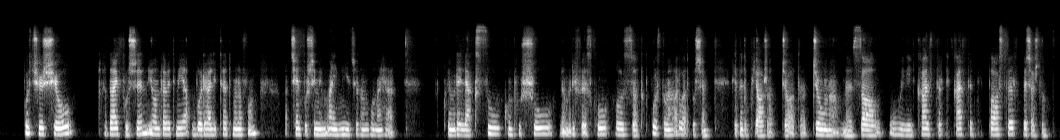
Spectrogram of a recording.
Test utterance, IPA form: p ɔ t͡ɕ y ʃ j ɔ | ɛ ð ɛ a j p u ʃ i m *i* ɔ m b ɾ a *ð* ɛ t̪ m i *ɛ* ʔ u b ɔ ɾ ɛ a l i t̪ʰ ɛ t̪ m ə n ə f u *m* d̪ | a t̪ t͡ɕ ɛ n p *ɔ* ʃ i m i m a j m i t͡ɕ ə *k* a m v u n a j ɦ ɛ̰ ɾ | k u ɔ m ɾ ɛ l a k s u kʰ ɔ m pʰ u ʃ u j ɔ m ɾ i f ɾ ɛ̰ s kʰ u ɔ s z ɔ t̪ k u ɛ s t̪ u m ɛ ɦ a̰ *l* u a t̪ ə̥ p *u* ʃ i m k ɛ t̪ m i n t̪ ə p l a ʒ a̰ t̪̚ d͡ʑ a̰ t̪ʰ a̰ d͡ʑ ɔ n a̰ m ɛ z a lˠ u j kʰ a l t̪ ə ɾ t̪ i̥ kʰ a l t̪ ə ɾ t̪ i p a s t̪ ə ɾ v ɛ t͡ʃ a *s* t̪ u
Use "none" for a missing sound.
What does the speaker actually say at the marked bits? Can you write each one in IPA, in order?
j, v, a, n, u, k, ɾ, u, ʃ

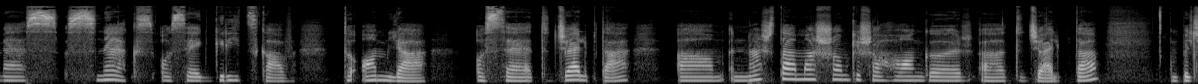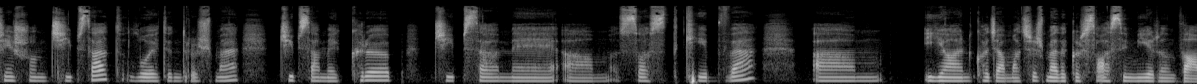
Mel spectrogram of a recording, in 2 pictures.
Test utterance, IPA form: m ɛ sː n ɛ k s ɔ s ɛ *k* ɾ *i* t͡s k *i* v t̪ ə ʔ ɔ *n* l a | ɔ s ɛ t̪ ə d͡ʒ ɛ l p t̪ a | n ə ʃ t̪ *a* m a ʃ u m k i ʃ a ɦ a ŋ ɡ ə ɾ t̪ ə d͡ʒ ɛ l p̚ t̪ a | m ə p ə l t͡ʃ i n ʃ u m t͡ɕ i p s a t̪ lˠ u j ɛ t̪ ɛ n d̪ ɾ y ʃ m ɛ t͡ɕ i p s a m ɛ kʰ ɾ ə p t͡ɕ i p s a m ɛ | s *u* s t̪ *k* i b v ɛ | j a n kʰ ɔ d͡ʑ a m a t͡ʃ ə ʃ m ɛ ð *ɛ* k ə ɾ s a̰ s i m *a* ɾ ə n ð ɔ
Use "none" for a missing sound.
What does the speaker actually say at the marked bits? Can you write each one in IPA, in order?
ɡ, i, a, m, a, ɔ, kʰ, ɛ, i

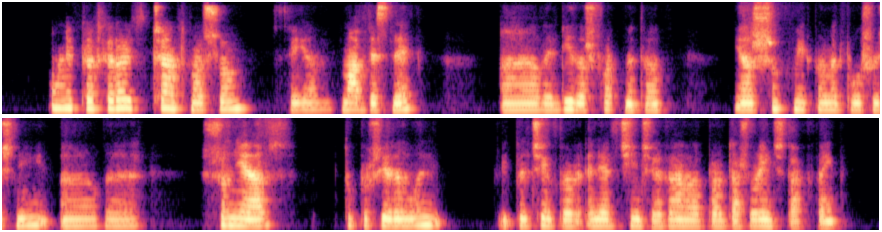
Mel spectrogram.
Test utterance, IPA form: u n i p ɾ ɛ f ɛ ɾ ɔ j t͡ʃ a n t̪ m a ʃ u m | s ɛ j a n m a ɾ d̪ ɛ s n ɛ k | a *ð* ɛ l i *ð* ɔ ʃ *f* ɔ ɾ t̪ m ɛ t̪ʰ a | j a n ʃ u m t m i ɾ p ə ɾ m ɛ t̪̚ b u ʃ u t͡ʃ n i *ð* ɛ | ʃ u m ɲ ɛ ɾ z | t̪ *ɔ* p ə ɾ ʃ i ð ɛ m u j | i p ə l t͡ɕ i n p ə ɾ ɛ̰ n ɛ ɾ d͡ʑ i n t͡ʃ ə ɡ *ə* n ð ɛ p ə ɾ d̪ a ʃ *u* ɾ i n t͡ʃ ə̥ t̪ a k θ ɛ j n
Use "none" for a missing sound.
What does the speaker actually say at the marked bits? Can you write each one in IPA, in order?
ð, ð, f, ð, u, a, u

